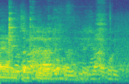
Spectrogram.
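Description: China cups, saucers and spoons clinking on a café table amid several people talking at once.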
